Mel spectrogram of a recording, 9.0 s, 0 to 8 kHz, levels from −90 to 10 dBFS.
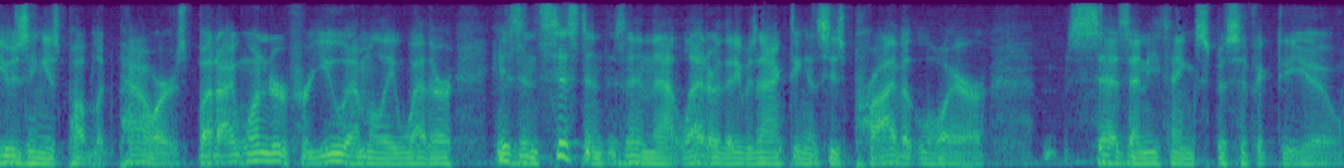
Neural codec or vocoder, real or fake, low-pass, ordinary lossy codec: vocoder, 24 kHz, 100 mel bands, Vocos; fake; 7.2 kHz; AAC, 48 kbps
